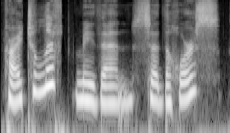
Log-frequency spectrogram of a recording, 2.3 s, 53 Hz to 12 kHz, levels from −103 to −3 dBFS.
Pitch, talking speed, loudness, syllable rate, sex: 220 Hz, 210 wpm, -18 LUFS, 4.2 syllables/s, female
